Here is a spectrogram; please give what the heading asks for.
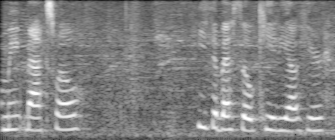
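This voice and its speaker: A woman's voice: high voice, level tone, moderate pace, loud music behind the voice. A young woman telling a casual, giggly story while filming herself in a horse barn. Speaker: vlogger. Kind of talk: casual vlog chat. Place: indoors in a large horse barn. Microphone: handheld phone at arm's length.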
